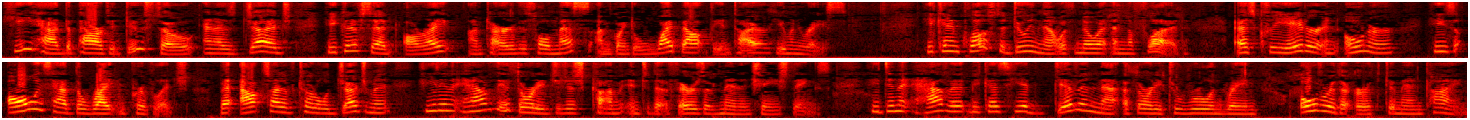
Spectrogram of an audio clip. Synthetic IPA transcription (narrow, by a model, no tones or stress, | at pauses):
hiɨd̪̚ðɨpʰaʊə˞ɾɨdɨsoʊɨ̃nɨzd͡ʒʌd͡ʒ | hikʰʊɾɨv̥sɛɾɔ̰lˠɹaɪt̚ʔãɪ̃mtʰaɪə˞ɾʌvðɪshoʊlˠmɛsã̰ɪ̃mɡoʊɪ̃ŋtʰəwaɪpaʊt̪̚ðḭɨ̃ntʰa̰ɪə˞hjʉmɨ̃nɹeɪs | hikʰẽɪ̃mkʰl̥oʊstʰɨdʉɪ̃ŋðɨʔ̚wɨðnoʊəʔɨ̃nðəflʌ̰ɾ | ʔɨz̥kʰɹ̥ieɪɾə˞ɨ̰̃nõ̰ʊ̃nə˞ | izʔɔlˠwiz̥ɨd̪̚ðəɹaɪɾn̩pʰɹ̥ɪvlɪ̰̥d͡ʒ | b̥ʌɾʔaʊtsaɪɾʌv̥tʰoʊɾl̩ˠd͡ʒʌd͡ʒmɨ̃nt̚hidɪdⁿn̩t̚ɦəvðiɨθɔɹɨɾiɾɨd͡ʒʌskʰʌ̃mɪ̰̃ntʰʉðiɨ̰fɛɹzʌvmɛ̃nɨ̃nt͡ʃʰẽɪ̃nd͡ʒʒ̥θɪ̰̃ŋz̥ | hidɪdⁿn̩thəvɪt̚b̥ɨkʰʌz̥iɨd̚ɡɪvɨ̃nðɨɾɨθɔɹɨɾiɾəɹulˠə̃nɹẽɪ̃noʊvə˞ðiʔɜ˞θtʰɨmæ̃nkʰãɪ̃nd̥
